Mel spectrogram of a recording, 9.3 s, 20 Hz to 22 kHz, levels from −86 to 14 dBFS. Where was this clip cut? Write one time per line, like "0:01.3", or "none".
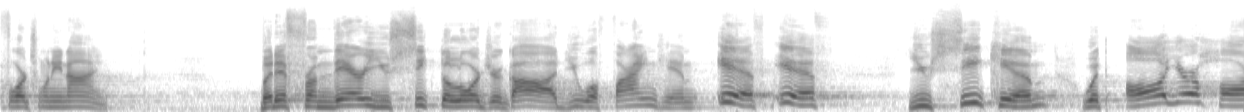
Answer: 0:05.8

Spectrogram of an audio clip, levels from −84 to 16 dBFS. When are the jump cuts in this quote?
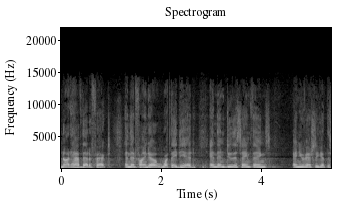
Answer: none

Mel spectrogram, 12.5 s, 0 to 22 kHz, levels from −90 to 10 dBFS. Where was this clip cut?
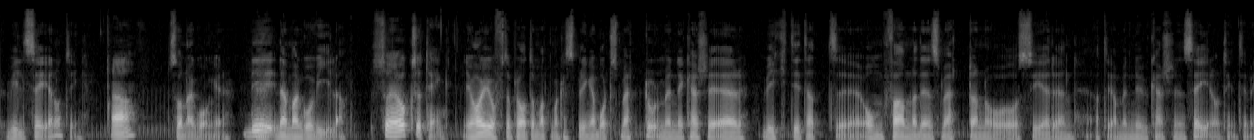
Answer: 0:04.5
0:07.6

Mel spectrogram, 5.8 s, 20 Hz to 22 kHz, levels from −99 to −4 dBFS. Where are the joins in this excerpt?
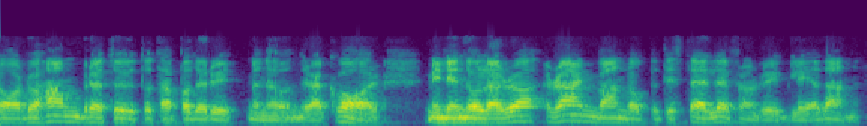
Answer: none

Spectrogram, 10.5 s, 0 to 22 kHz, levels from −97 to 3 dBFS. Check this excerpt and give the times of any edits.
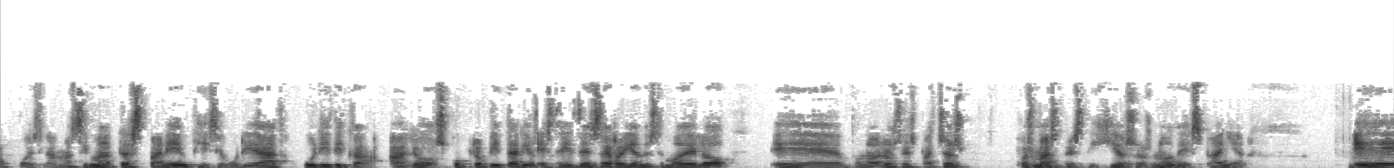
0:04.0
0:06.4

